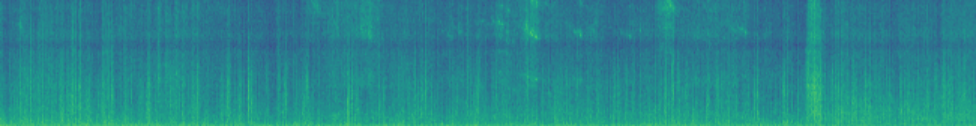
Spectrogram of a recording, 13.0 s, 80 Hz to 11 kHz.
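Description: Running noise of the 13510 Gonda–Asansol Express at speed: a loud, steady rumble with wind buffeting the microphone, and a few sharp clicks along the way.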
